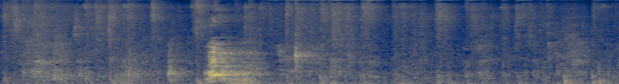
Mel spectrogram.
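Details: A dog at a dog park, with a single loud, short bark about two seconds in against a background of faint outdoor noise and distant voices.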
